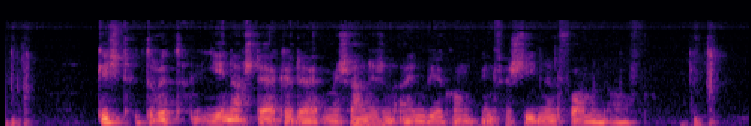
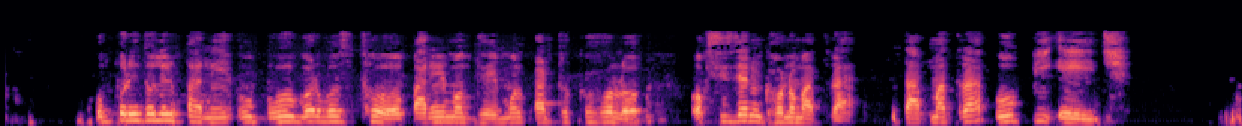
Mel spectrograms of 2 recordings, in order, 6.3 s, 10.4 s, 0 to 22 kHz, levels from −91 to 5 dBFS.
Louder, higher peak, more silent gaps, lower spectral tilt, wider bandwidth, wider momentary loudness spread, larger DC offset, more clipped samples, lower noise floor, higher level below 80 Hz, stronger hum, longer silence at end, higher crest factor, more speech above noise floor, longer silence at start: second, -31 LUFS vs -18 LUFS; second, -10 dBFS vs -2 dBFS; neither; first, -7.5 dB/octave vs -6 dB/octave; first, 11.5 kHz vs 7.8 kHz; first, 17 LU vs 11 LU; neither; neither; second, -69 dBFS vs -84 dBFS; first, -48 dBFS vs -60 dBFS; neither; first, 0.3 s vs 0 s; about the same, 20 dB vs 16 dB; second, 39 dB vs 67 dB; second, 0.05 s vs 0.25 s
